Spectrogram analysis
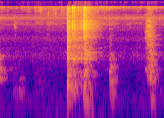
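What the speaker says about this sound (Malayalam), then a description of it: "ഇളക്കുക" A metal spoon stirs chicken curry masala in a pan, giving a few sharp scraping clinks against the pan separated by short pauses, close and clear.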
